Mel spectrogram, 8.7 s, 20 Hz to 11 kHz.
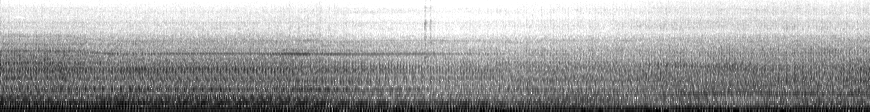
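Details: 2004 AGCO GT45A 4WD tractor, 52 hp diesel, 111 hours: steady, even low diesel clatter at idle with no misses, knocks or hunting; normal healthy diesel idle.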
